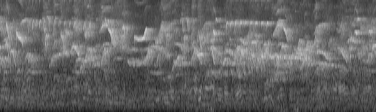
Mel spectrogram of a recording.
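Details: Murai Batu Belanda white-rumped shama singing steadily: a rich, crowded series of whistled phrases, rapid chirps and trills, running without pause at an even volume.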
